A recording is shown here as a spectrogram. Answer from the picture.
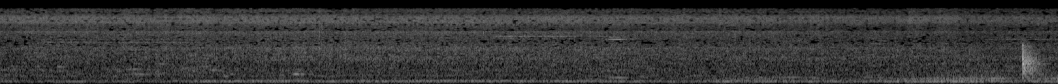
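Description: Dried shrimp (sukat) and onion masala frying in a kadhai on a gas stove: a steady sizzling hiss, with one sharp knock near the end.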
